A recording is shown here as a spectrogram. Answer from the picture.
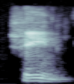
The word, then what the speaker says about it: Cheyne: It's Sheen, right? – Sheen, yes.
